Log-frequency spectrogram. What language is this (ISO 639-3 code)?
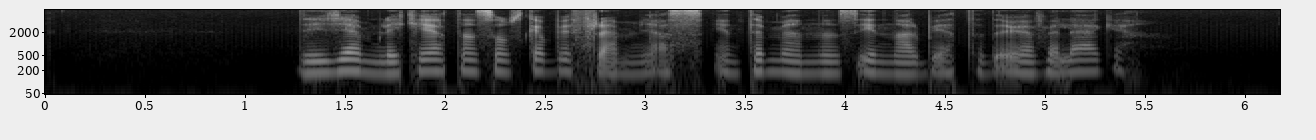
swe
